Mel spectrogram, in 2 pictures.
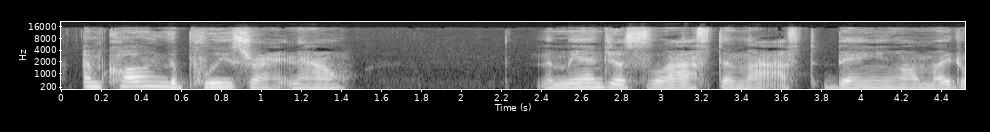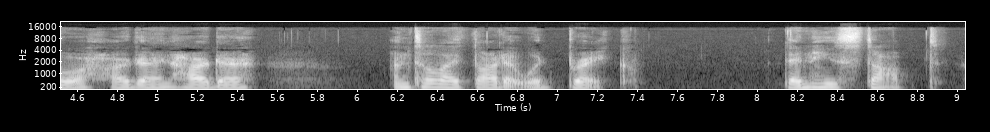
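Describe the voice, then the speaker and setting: A woman reading out a true scary story in a measured, suspenseful way. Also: medium pitch, no room sound. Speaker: horror story narrator.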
